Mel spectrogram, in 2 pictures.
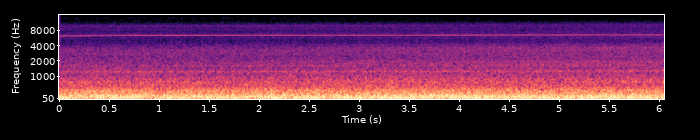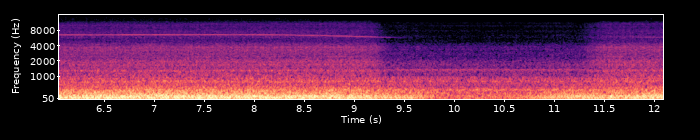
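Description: A truck engine drones steadily while driving, briefly dropping quieter before picking back up.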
